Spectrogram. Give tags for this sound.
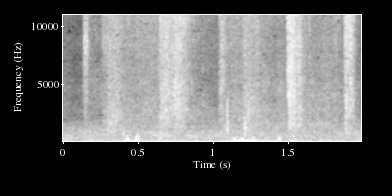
beach; sand

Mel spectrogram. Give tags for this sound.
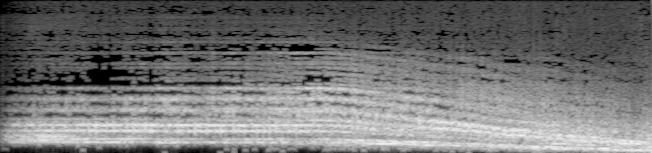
child; human; processed; stereo; voice

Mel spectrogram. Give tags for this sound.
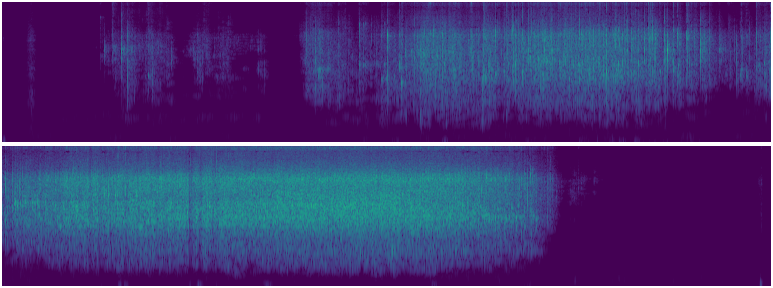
device; smartphone; recording; format; rainstick; Indoor-recording; instrument; LG; handheld

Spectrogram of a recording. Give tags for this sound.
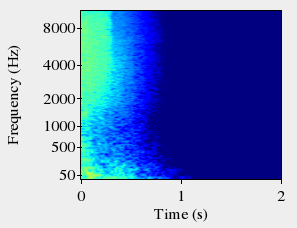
drum; experimental; hits; idm; kit; noise; samples; sounds; techno

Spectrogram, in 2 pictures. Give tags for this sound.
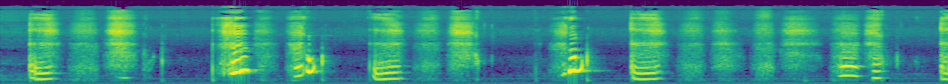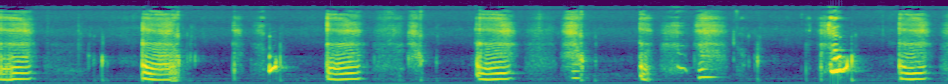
cz; czech; drinking; panska

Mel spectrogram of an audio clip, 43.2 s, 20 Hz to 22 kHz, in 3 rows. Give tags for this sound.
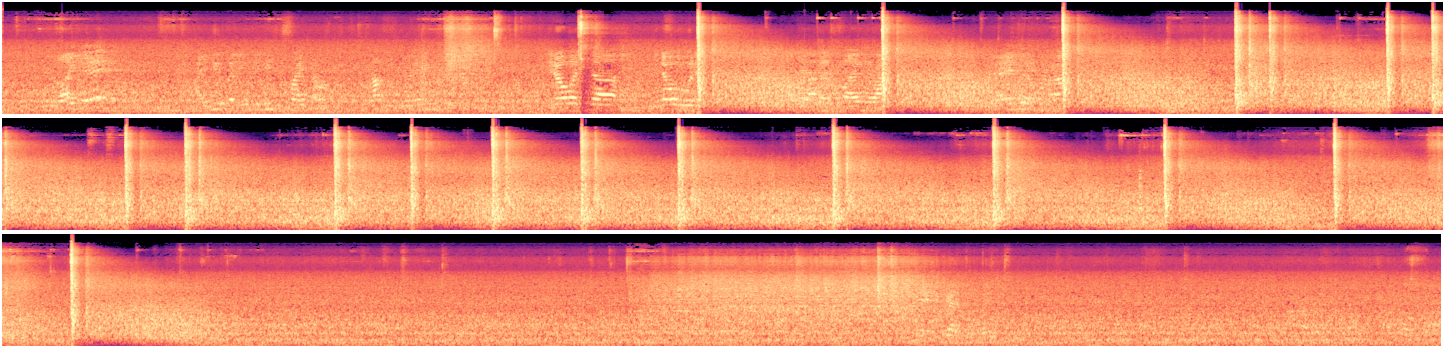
22; 9; caliber; facility; gun; indoor; millimeter; nine; range; shots; twenty-two

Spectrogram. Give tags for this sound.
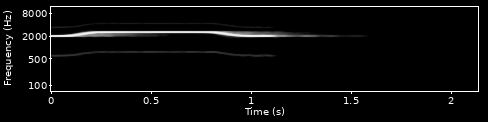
alert; attention; ringtone; sci-fi; star-trek; sttos; whistle

